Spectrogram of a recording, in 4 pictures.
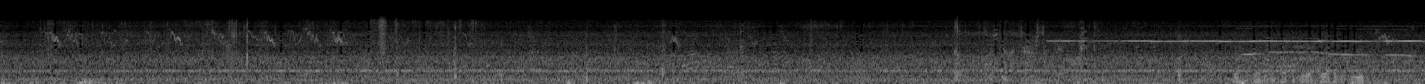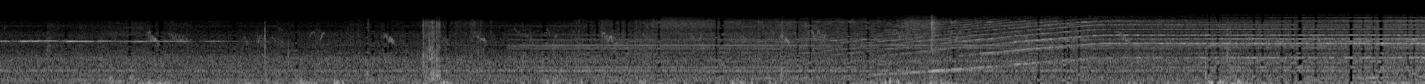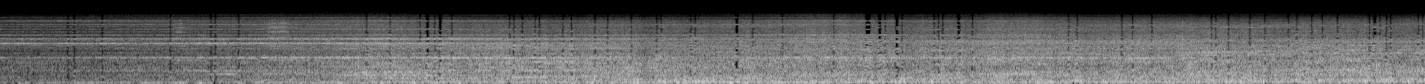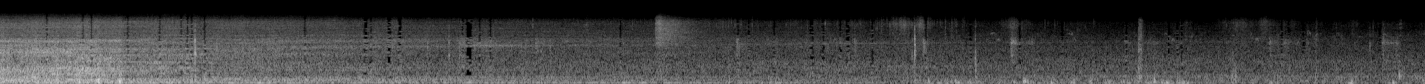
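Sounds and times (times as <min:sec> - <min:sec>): train whine: 0:00.0 - 0:57.0.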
